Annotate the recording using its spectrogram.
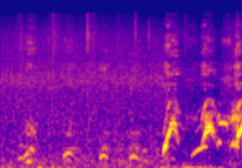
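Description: A boy's voice making short, repeated hoots, about three a second, each rising and falling in pitch; near the end the calls turn higher and steeper.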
